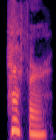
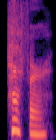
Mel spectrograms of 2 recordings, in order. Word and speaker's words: heifer: heifer Now read the syllables shown on the screen naturally. he fer heifer Stress hef and keep her soft.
